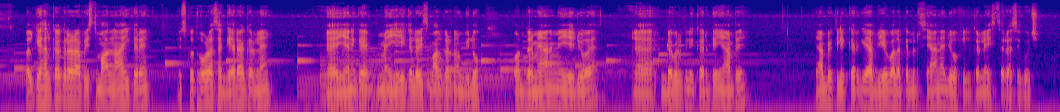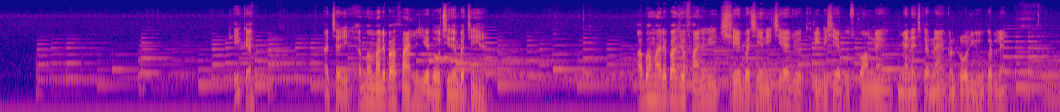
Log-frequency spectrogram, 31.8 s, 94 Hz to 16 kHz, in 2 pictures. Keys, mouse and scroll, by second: 2.5 click, 5.9 click, 20.4 ctrl+space, 20.8 click, 27.6 click, 29.1 ctrl+z, 30.9 ctrl+u, 31.7 click.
